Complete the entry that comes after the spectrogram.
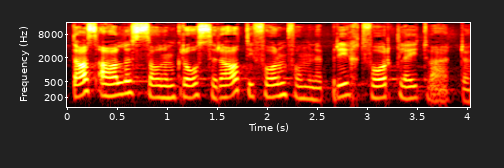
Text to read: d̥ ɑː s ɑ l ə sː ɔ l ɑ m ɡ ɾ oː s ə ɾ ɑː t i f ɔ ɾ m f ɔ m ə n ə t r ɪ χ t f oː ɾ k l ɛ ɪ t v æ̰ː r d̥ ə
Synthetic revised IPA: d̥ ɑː s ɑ l ə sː ɔ l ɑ m ɡ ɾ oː s ə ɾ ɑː t i f ɔ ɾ m f ɔ m ə n ə p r ɪ χ t f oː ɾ k l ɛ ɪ t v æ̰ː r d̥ ə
